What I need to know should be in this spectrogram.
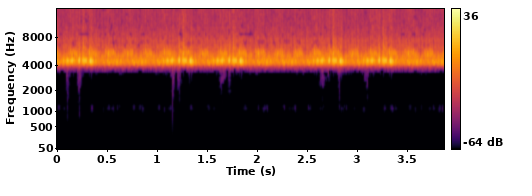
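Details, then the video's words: Soothing cricket sounds: thin, high chirps made of rapid pulses, grouped in bursts about half a second apart, over a soft hiss of more distant insects. "Ultimate Relaxation: 40-Minute Deep Sleep Symphony with Calming Cricket Sounds"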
